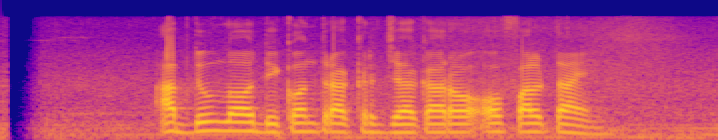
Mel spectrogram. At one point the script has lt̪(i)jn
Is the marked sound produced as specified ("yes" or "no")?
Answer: no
